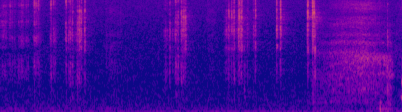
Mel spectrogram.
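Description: Scissors trim a fabric seam allowance in a series of short, close snips and crisp cuts, with light handling noise and a louder clunk at the end.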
